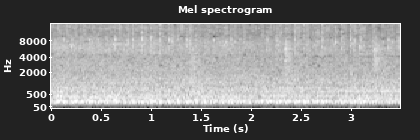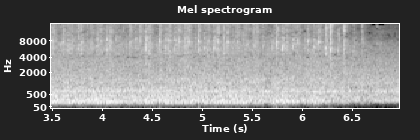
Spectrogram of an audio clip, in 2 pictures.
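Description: Harley-Davidson Road Glide (FLTRX) V-twin engine idling on a chassis dynamometer, with a steady fast pulsing, mixed with the rush of a shop cooling fan. Near the end the engine sound drops away and the fan is left.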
